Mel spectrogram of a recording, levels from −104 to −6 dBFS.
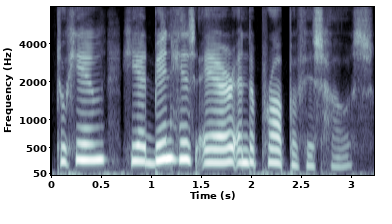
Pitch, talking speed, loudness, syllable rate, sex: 240 Hz, 240 wpm, -15 LUFS, 4.8 syllables/s, female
